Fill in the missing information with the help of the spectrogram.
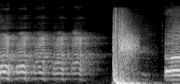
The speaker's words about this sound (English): And then he turns to this hippie guy, and he says, hey, man. Attacks. Oh god. And he punches him right in the fucking face.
